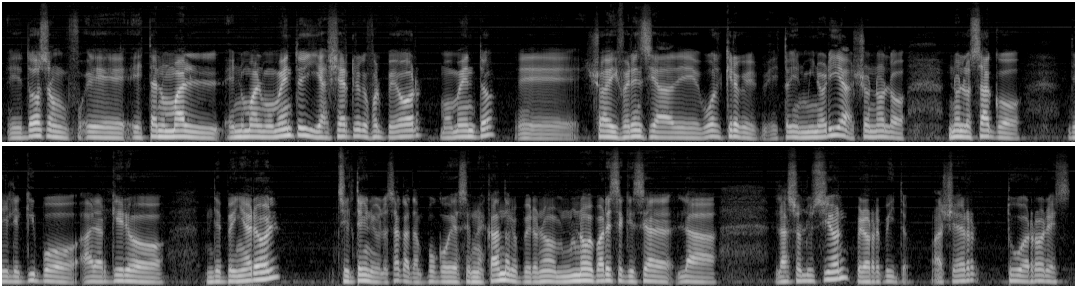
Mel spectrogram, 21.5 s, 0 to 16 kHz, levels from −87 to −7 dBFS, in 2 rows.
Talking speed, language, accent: 190 wpm, Spanish, Argentinian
